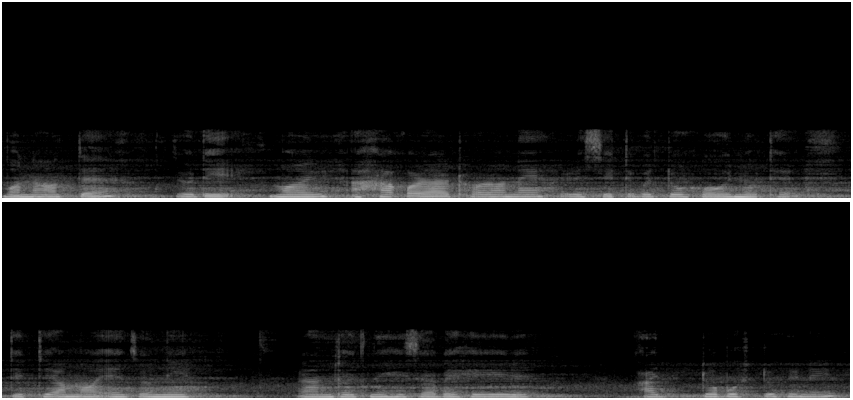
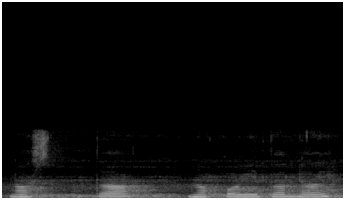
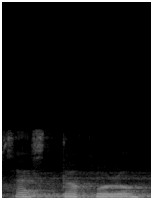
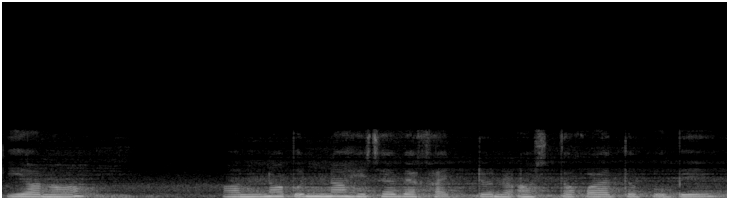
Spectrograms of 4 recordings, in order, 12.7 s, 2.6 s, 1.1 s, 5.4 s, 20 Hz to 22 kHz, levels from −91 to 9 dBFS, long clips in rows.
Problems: constant background noise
